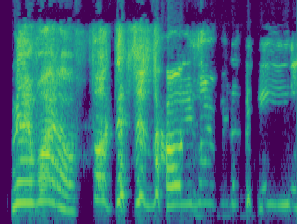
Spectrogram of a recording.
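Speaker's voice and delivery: put-on high-pitched, tearful drunk tantrum; mad whining. Drunk guy cursing his bad luck, whining mad. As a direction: wail it in hammed-up self-pity. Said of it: "I'm mad".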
